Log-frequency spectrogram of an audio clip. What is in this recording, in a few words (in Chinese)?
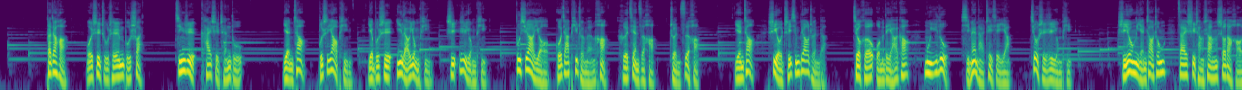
今日晨读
